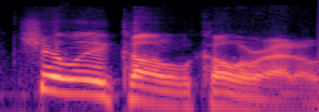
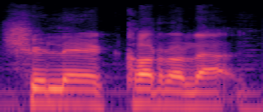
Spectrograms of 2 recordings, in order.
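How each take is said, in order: First: The name is said with an English accent. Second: The name is said with a Spanish accent. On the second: "more like the Spanish way"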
